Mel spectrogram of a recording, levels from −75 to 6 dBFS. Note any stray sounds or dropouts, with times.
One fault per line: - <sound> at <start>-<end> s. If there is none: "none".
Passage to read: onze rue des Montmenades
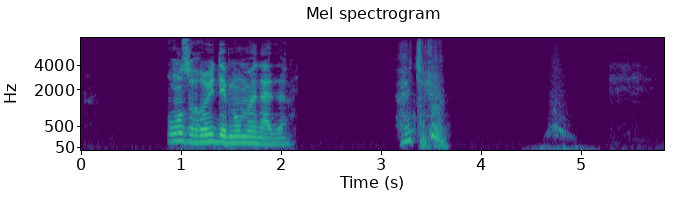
- sneeze at 3.1-3.7 s
- whoosh at 4.4-5.2 s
